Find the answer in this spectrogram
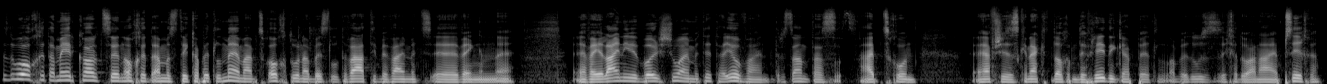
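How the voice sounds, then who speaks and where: A man's voice: medium pitch, brisk, vocal fry, dry recording. A man explaining a psalm chapter, quoting verses and translating them with many restarts. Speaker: Torah teacher.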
